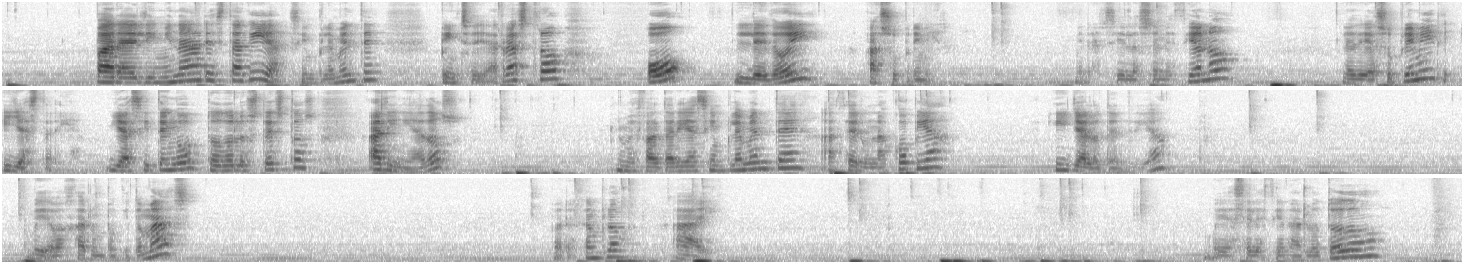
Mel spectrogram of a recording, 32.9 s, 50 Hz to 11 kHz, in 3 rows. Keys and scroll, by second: 27.1 shift+space, 29.1 super+z.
